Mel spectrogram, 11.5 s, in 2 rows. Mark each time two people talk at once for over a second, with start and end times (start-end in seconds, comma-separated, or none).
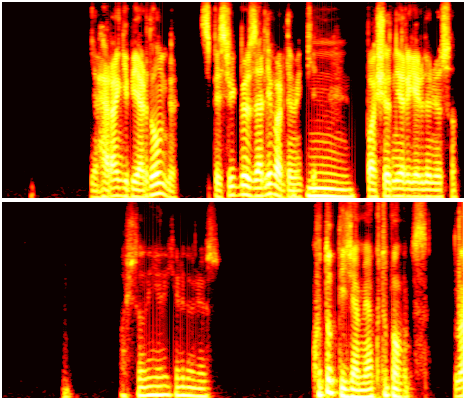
none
